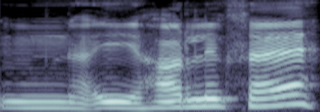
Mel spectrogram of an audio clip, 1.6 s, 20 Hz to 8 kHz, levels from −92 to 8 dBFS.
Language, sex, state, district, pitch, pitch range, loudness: Hindi, male, Uttar Pradesh, Ghazipur, 155 Hz, 155-195 Hz, -14 LUFS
